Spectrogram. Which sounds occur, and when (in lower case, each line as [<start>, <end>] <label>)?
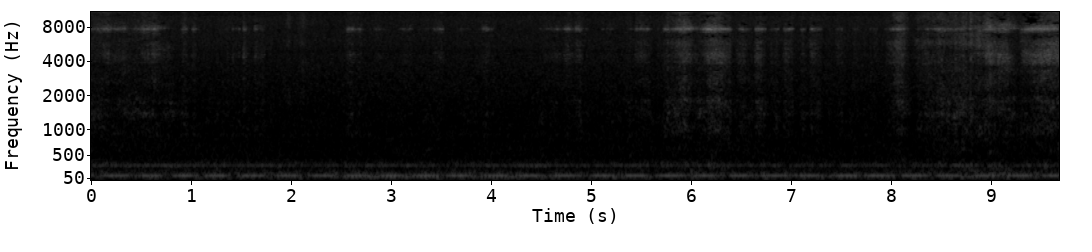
[0.00, 1.02] writing
[0.00, 9.65] mechanisms
[1.33, 1.76] writing
[1.89, 2.17] writing
[2.50, 3.18] writing
[3.37, 3.57] writing
[3.86, 4.04] writing
[4.49, 4.90] writing
[5.37, 7.50] writing
[7.94, 9.65] writing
